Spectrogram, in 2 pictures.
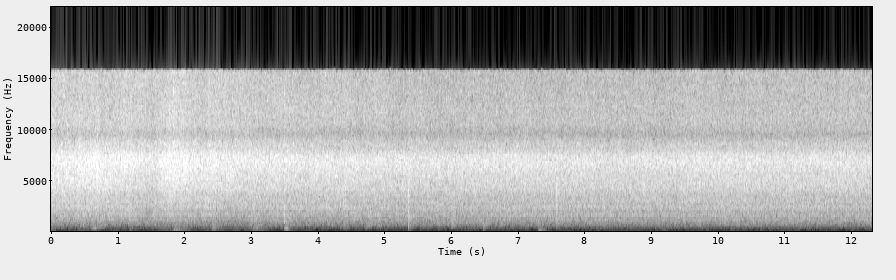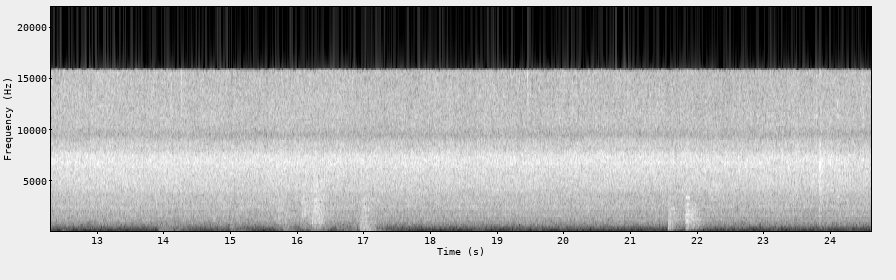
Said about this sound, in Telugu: ఉల్లిపాయ ముక్కలు మెత్తబడ్డానికి వేస్తున్నానమ్మా.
